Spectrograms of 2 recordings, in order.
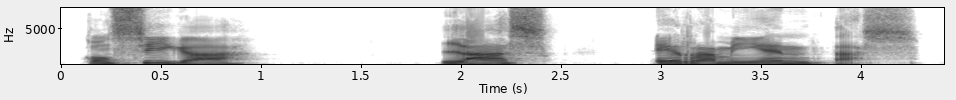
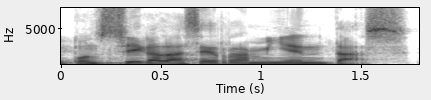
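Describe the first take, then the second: First: Slow Spanish, a long pause after each word; slow model sentence. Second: Said in the usual way. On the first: Shown as a demonstration. Teacher models the command for learners, slow, word by word. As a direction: break "Consiga las herramientas" into separate, slow words.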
